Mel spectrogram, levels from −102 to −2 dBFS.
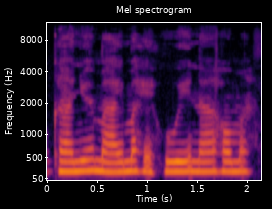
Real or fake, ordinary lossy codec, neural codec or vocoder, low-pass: real; none; none; 10.8 kHz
